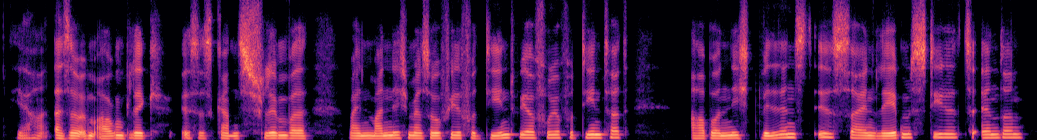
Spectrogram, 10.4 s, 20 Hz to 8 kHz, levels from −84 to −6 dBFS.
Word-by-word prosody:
Ja. 150 Hz, 0 st, -7 dB
Also, 150 Hz, -2 st, +2 dB
im 145 Hz, -, 0 dB
Augenblick 150 Hz, +1 st, 0 dB, 0.2 s
ist -, -, -3 dB
es 145 Hz, -1 st, -3 dB
ganz 145 Hz, -1 st, +3 dB
schlimm, 155 Hz, +1 st, +2 dB
weil 145 Hz, -1 st, +1 dB, 0.4 s
mein 145 Hz, 0 st, +1 dB
Mann 145 Hz, +1 st, +2 dB
nicht 160 Hz, +1 st, 0 dB
mehr 155 Hz, -2 st, +2 dB
so 150 Hz, +1 st, +2 dB
viel 155 Hz, +1 st, -1 dB
verdient, 155 Hz, +4 st, -2 dB
wie -, -, 0 dB
er 170 Hz, -1 st, +2 dB
früher 175 Hz, +1 st, -2 dB
verdient 175 Hz, +1 st, -1 dB
hat, 185 Hz, 0 st, -3 dB, 0.6 s
aber 145 Hz, 0 st, -1 dB
nicht 155 Hz, +1 st, 0 dB
willens 185 Hz, +7 st, +1 dB
ist, 200 Hz, -2 st, +1 dB
seinen 155 Hz, -3 st, +1 dB
Lebensstil 190 Hz, +6 st, +2 dB
zu -, -, -4 dB
ändern. 190 Hz, +1 st, -1 dB
155 Hz, 170 wpm, -24 LUFS, 145-175 Hz, 0.6 s, ganz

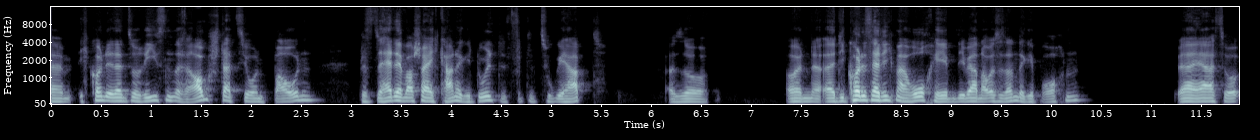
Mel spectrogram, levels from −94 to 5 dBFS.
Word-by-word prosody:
äh, -, -, -10 dB
ich -, -, -15 dB
konnte 155 Hz, -3 st, +2 dB
dann 130 Hz, -1 st, +2 dB
so 135 Hz, -, -2 dB
riesen 145 Hz, +5 st, -3 dB
Raumstationen 125 Hz, -, -1 dB
bauen. 155 Hz, +9 st, -3 dB, 0.3 s
Bis 110 Hz, -2 st, -9 dB
da 115 Hz, -, -2 dB
hätte 135 Hz, +3 st, +3 dB
wahrscheinlich 125 Hz, -2 st, +2 dB
keiner 135 Hz, +2 st, 0 dB
Geduld 135 Hz, +9 st, -3 dB
daf 100 Hz, -, -16 dB, 0.2 s
dazu 110 Hz, +1 st, -14 dB
gehabt. 105 Hz, -1 st, -3 dB, 0.6 s
Also 105 Hz, -1 st, -4 dB, 0.7 s
und, 115 Hz, +1 st, -1 dB
äh, 115 Hz, +1 st, 0 dB
die 125 Hz, -, -3 dB
konntest 165 Hz, +1 st, +7 dB
ja 160 Hz, -, +9 dB
nicht 155 Hz, -1 st, +1 dB
mal 115 Hz, -, +2 dB
hochheben, 120 Hz, -5 st, +1 dB
die 115 Hz, -, -1 dB
wären 120 Hz, -1 st, +2 dB
auseinander 115 Hz, +3 st, -2 dB
gebrochen. 110 Hz, -, -9 dB, 0.9 s
Ja, 115 Hz, 0 st, +3 dB
ja, 120 Hz, +1 st, +3 dB
so 115 Hz, -1 st, -3 dB
120 Hz, 165 wpm, -23 LUFS, 110-145 Hz, 0.9 s, ja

